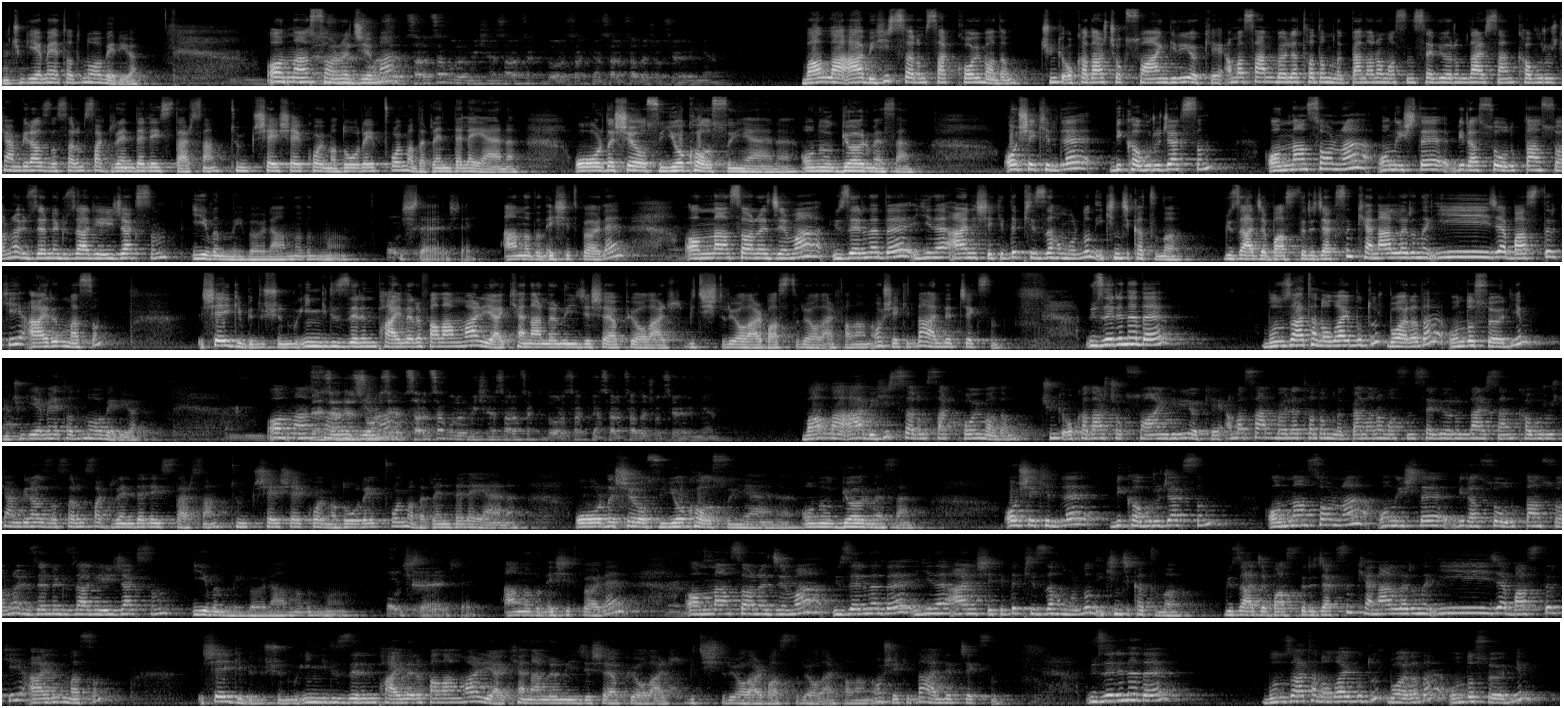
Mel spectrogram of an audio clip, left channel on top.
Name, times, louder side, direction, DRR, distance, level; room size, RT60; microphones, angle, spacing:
voice 1, 0.0-1.4 1.7-2.3 2.7-4.0 8.0-27.8 28.3-34.7 35.2-35.5 36.2-43.1 43.4-47.8 48.2-48.4 48.8-58.5 59.4-62.1, left 4 dB, 55° left, 0.4 m, -20 dB
voice 2, 2.2-7.2 21.4-21.9 35.0-35.7 37.2-37.6 37.8-38.1, right 3 dB, 60° right, 0.7 m, -33 dB
9.2 x 5.1 x 6.2 m
head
